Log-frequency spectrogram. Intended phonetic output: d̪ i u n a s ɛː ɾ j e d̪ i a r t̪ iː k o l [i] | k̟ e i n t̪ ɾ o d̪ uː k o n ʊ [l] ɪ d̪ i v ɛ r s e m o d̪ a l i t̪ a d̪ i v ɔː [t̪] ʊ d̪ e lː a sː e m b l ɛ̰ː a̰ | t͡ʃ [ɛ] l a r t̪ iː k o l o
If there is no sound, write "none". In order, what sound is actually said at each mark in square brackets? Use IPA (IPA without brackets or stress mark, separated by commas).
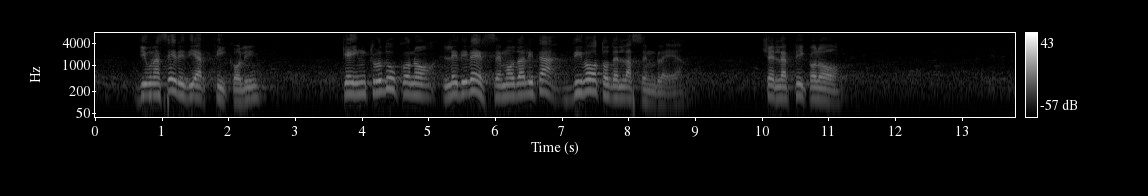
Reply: i, l, t̪, ɛ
